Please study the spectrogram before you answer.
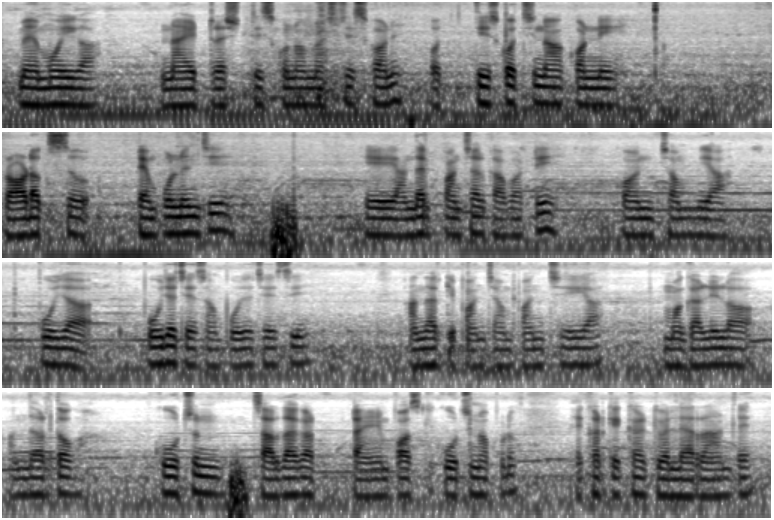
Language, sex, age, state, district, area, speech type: Telugu, male, 18-30, Telangana, Vikarabad, urban, spontaneous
